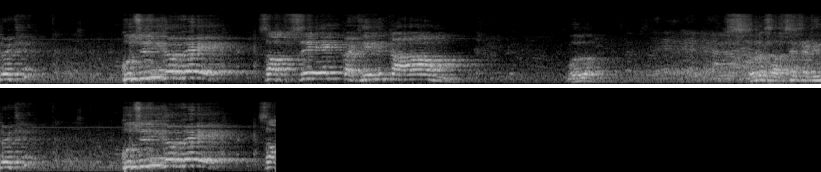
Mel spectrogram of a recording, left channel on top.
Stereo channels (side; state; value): right; drops out; at 2.8 s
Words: कुछ नहीं कर रहे। सबसे कठिन काम, बोलो बोलो, सबसे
